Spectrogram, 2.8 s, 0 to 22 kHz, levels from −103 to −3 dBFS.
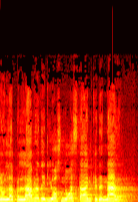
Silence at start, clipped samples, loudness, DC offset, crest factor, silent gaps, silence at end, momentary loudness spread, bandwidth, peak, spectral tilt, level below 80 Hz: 0 s; under 0.1%; -15 LUFS; under 0.1%; 16 dB; none; 0.15 s; 5 LU; 12.5 kHz; 0 dBFS; -6 dB/octave; -50 dBFS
